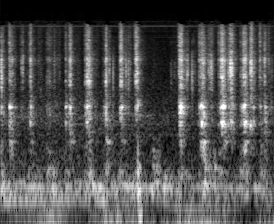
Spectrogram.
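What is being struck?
Wax-coated scratch art card scratched with a wooden stylus.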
